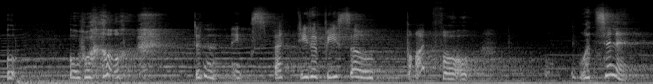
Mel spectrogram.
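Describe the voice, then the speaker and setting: A woman voicing a gentle, caring and teasing girlish big-sister character in a video game, speaking affectionately and without hurry. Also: very high voice, lively intonation, takes it slowly, full character voice. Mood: surprised, amused. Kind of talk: English video game voice acting. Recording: echoey hall reverb under music.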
